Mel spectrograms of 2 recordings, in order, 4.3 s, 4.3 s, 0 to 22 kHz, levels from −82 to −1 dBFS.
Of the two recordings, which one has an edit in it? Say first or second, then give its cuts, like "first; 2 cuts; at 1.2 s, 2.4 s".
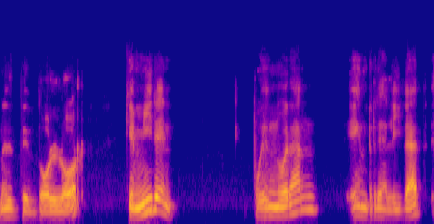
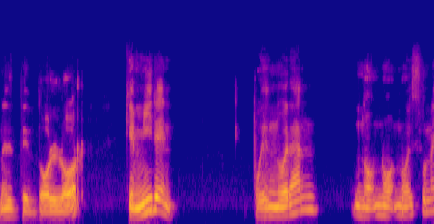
first; 1 cut; at 3.4 s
